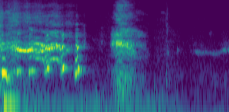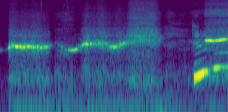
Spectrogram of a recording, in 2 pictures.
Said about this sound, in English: I can't whistle anymore because of my braces.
